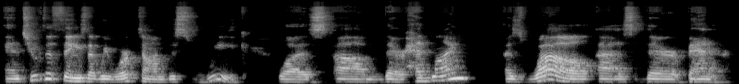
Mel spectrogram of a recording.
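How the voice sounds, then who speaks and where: A man speaking as a career coach guest in a casual interview, relaxed and conversational, often tagging his points with a question. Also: mid-range voice, slow, echoey room, rough recording. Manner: relaxed, conversational, frequent "right?" tags.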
